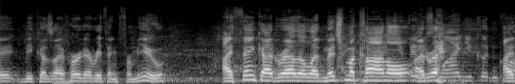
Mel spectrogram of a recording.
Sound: laughter

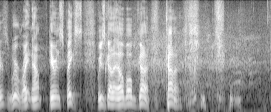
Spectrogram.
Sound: audience chuckling

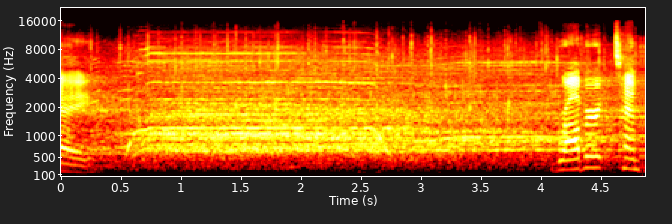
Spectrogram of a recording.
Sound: graduates cheer

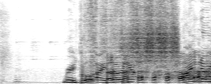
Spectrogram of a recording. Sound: laughs

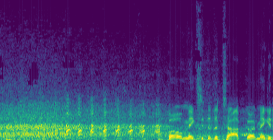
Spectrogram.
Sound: laughs; laughter

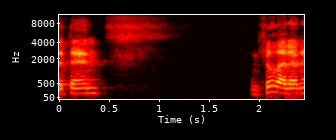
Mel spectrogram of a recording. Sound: inhaling deeply

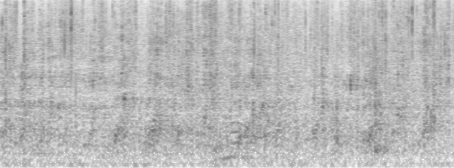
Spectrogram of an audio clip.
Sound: loud bubbling

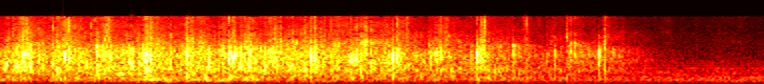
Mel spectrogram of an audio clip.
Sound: audience cheering

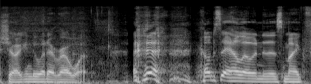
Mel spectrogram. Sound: laughs

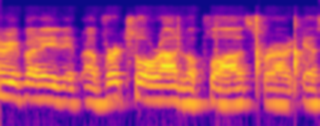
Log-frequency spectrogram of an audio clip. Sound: clapping

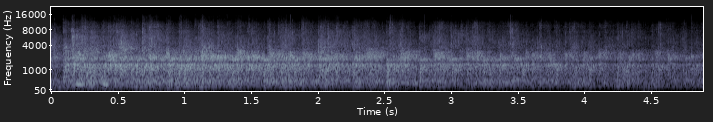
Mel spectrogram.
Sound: audience clapping

